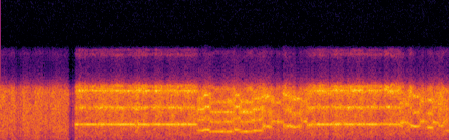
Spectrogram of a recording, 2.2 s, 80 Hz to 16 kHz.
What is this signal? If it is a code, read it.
SSTV (slow-scan television), PD 290.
